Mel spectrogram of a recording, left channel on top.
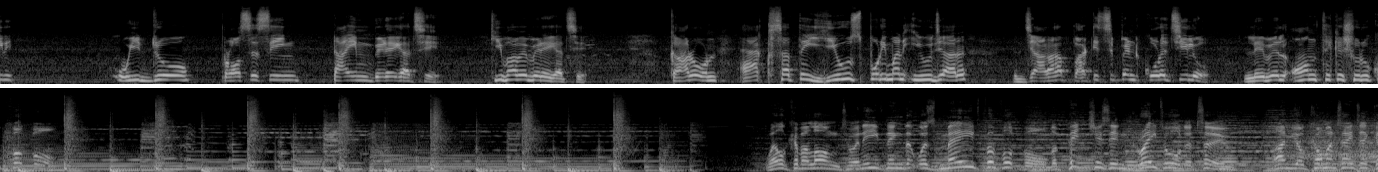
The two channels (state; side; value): different; both; correlation -0.01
